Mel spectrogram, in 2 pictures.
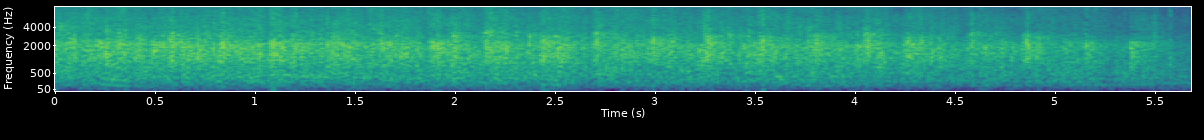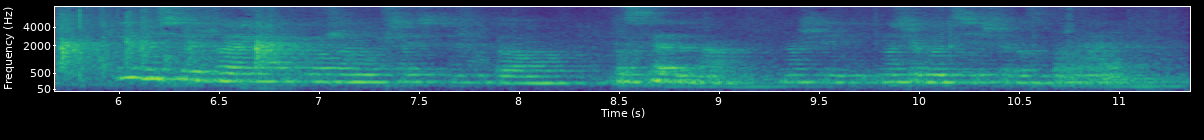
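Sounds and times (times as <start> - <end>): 
audience applause welcoming guests at a conference on love and relationships: 0.0 - 6.9
speech: 8.0 - 11.2.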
